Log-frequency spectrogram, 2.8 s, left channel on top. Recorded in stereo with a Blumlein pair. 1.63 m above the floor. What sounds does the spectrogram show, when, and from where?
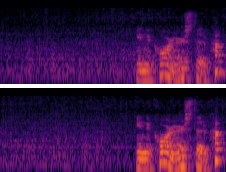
1.7 s a man speaking: 20° right, 0.9 m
